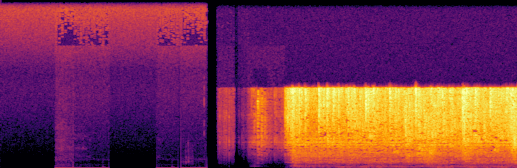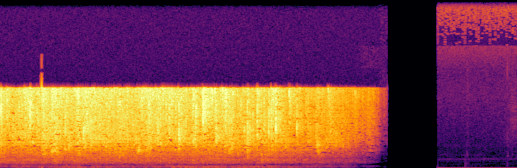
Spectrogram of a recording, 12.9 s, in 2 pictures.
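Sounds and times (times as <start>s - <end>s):
shower water running: 3.1s - 11.3s.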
